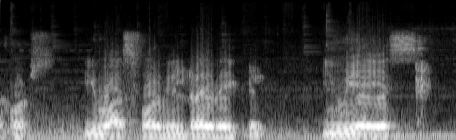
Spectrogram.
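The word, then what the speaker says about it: UAZ: us four-wheel drive vehicle uas I think it's pronounced as USA so it's a short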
